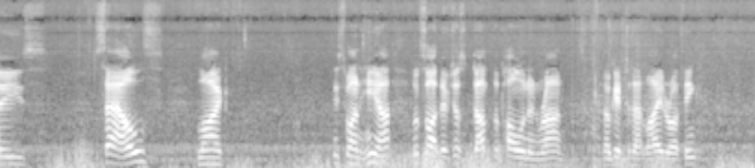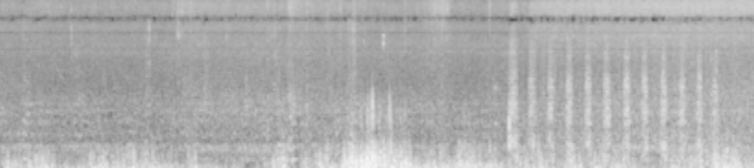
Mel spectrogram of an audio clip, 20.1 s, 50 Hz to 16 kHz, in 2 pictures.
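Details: A person speaks through the first half while honey bees hum beneath. A steady, low drone then carries on alone for about ten seconds. Inspection of the Black and White Hives, strong colonies in a food dearth, Australia, 5-Feb-22.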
